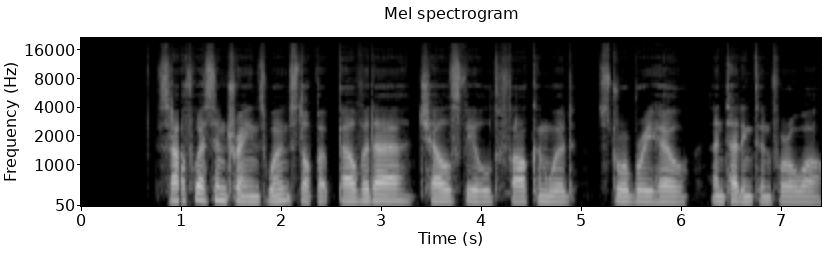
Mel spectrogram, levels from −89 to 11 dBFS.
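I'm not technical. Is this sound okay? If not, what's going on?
No. Just before the 1-second mark, from 0.95 to 1.01 s, the speech briefly dips with soft edges. This is AAC frame loss with muting: a tiny chunk of the compressed audio went missing, which fits one lost frame, and the player filled the gap with silence.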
